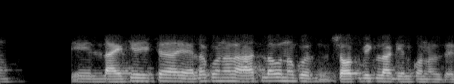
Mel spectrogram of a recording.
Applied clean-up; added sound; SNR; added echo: none; none; none; none.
